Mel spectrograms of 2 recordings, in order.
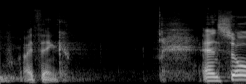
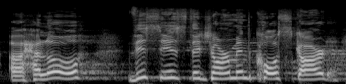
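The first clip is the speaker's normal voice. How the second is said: put-on hesitant, high-pitched German-accented rookie; German coast guard on his first day; 8 semitones higher, slower than usual. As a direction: do an amateurish German accent, apprehensive. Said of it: "I have to do the accent".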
